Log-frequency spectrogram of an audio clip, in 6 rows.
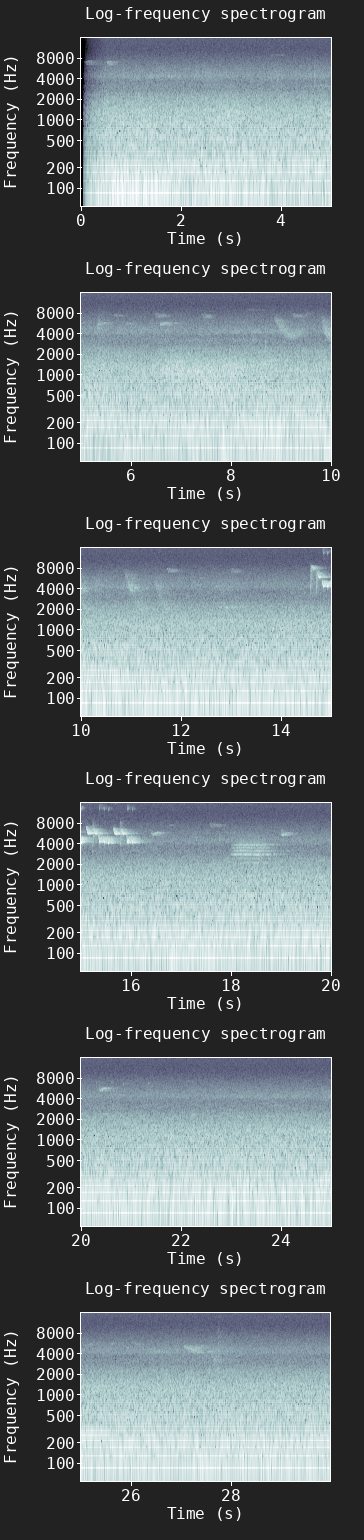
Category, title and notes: Soundscapes > Nature
040 BOTANICO AMBIENT BIRDS CITY 3
city, birds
